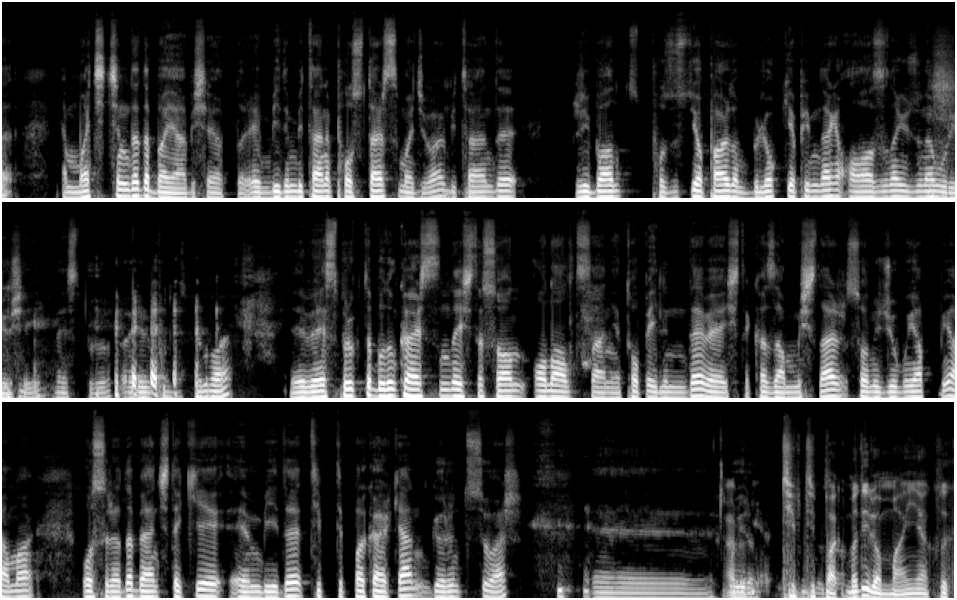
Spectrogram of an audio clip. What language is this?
Turkish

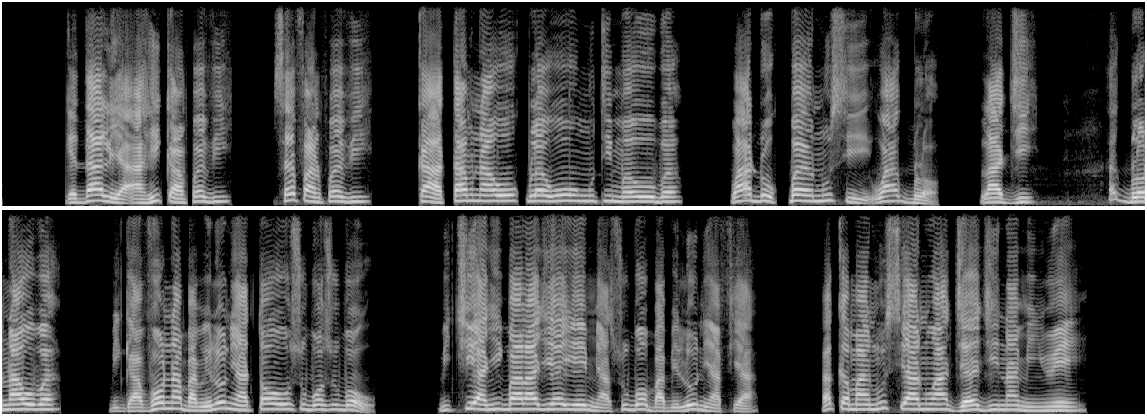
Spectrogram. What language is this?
Ewe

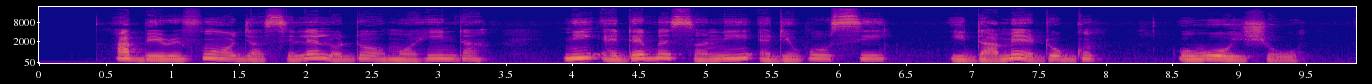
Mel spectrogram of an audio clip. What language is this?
Yoruba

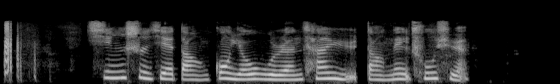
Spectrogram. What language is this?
Chinese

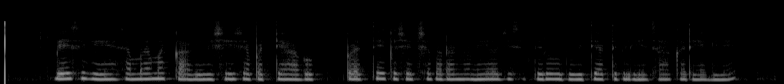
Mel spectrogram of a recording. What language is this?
Kannada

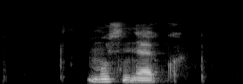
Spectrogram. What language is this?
Kabyle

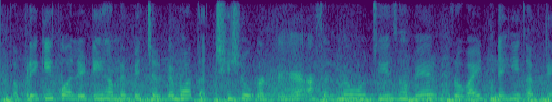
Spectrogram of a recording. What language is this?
Urdu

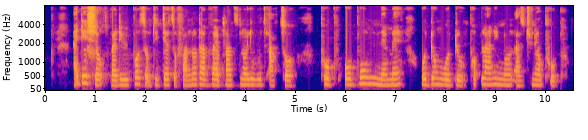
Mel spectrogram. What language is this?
Nigerian Pidgin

